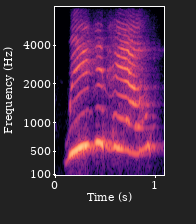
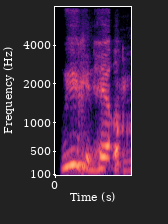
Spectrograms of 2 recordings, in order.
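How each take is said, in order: First: Very high squealed offer; high girlish shout; girls yelling. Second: Low put-on boy voice; deep boyish mock call; boys yelling. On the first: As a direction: squeal it like eager little girls. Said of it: "the girls yelled out". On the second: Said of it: "the boys yelled out". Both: A narrator's reading.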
